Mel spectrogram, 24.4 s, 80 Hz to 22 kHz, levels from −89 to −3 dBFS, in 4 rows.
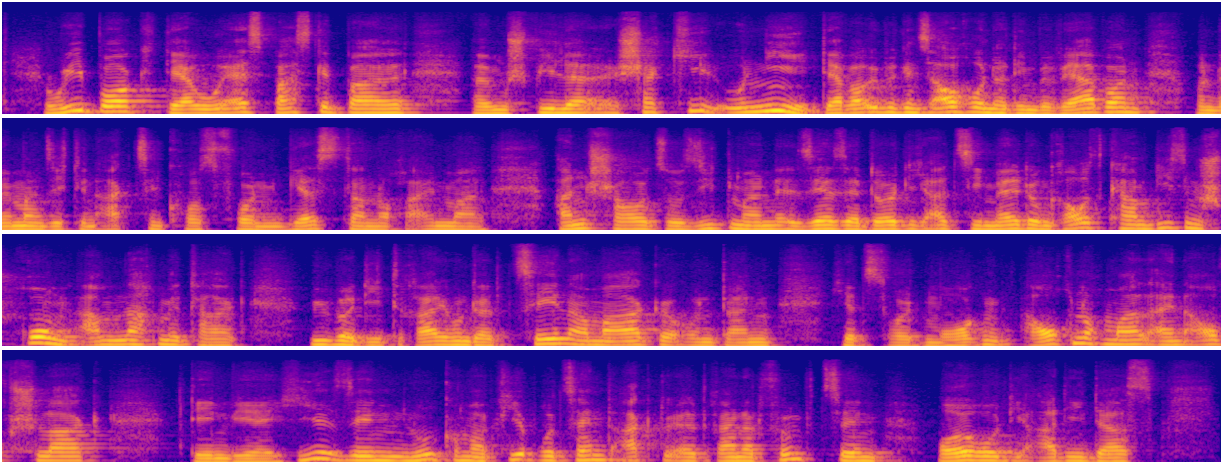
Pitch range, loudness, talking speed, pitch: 120-150 Hz, -19 LUFS, 145 wpm, 135 Hz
